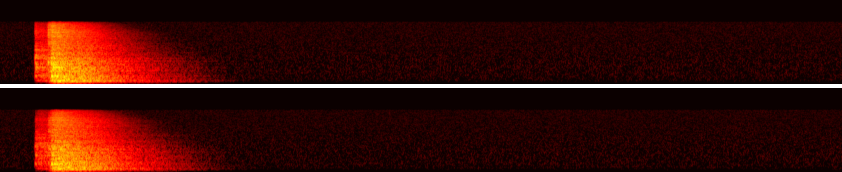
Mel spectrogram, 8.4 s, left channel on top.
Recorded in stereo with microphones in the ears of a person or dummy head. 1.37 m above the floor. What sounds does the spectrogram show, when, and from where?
0.3 s a door slam: 60° left (ahead or behind), 1.7 m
